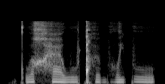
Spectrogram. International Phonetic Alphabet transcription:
kʷʼ e χ h æ w u ǃʰ ø bʱ o j p u

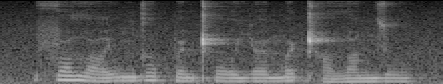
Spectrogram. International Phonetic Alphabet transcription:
f o˦ ðˤ œ˨ j u˧ ŋ ɡ ɤ˦ p ə˧ ɳ ʈʰ o˧ j œ˧ m ɤ˦ ʈʰ ə˨ ðˤ ə˧ n z u˧

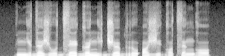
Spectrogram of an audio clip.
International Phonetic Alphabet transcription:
nʲ ə d ɜ ʒ o d͡z ɛ ɡ œ nʲ e d͡ʒ œ b r o ʔ ɒ ʒ ɪ ɡ ɔ t͡s ɜ ŋ ɡ ɔ

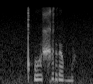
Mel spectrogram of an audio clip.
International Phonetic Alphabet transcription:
kʼ u ʃ r ə b

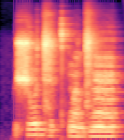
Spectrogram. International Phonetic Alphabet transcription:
ʃ ʊ d͡z ɪ kʷʰ ɑ̃ d͡z æ̃

